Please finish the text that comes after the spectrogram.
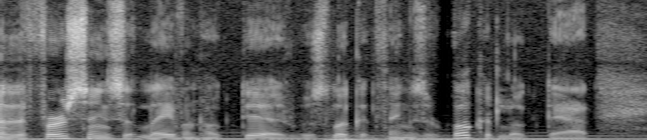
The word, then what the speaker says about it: Leeuwenhoek: L-A-Y, lay, u, then, they pronounce it with a V, hoek, Leeuwenhoek.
